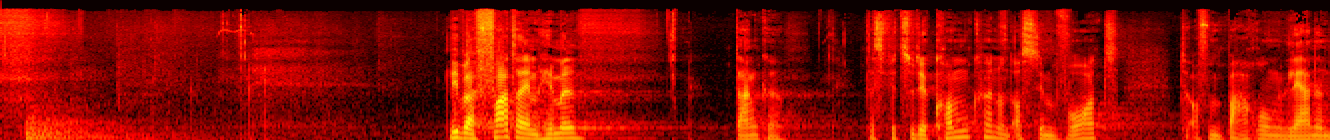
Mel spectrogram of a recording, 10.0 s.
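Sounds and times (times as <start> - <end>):
soft dull thud of a congregation kneeling for prayer: 0.1 - 1.2
speech: 3.4 - 4.6, 5.5 - 9.9.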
